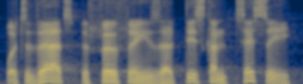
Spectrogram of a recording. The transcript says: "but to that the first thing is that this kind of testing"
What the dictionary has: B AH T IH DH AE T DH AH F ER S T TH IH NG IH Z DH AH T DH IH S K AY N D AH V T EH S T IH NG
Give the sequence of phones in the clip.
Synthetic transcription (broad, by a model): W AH T IH DH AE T DH AH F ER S TH IH NG IH Z DH AH T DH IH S K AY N T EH S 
